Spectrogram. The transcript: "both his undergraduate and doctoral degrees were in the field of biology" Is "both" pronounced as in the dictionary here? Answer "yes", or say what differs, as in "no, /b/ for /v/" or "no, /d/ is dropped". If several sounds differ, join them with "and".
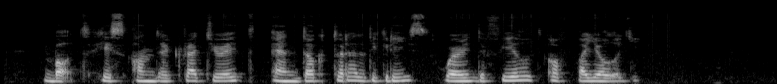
no, /t/ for /θ/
